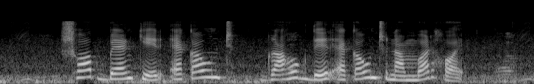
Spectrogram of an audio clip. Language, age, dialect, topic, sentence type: Bengali, 41-45, Standard Colloquial, banking, statement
